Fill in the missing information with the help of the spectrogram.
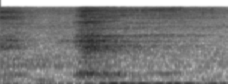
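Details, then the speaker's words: A brief, faint whistling tone on an adult's breath, pointed out as wheezing; consistent with wheezing from narrowed airways. "That's wheezing. All the other stuff y'all hearing wheezing. That's wheezing."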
